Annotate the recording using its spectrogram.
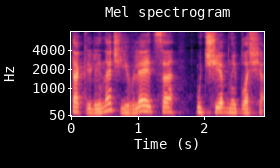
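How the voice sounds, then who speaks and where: On a very clean recording with a silent background, a man with a fairly high pitch speaks with lively intonation. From Kazakhstan. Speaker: podcast co-host, comedian. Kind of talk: casual chat.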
